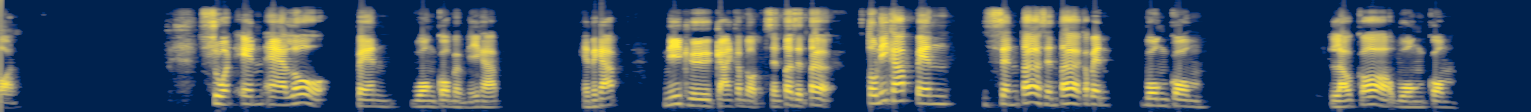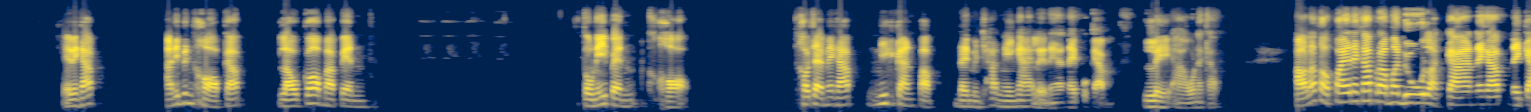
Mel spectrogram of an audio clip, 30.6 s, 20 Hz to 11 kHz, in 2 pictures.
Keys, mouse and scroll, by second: 2.7 click, 4.6 click, 5.0 click, 5.5 scroll down 2, 6.2-6.5 scroll down 2, 6.7 scroll up 1, 8.3 click, 10.3 click, 12.2 click, 13.3 click, 15.0 click, 15.5 click, 15.8-16.1 scroll down 2, 16.5-17.1 scroll up 2, 17.6 click, 21.0 click, 22.3 click, 23.0 click, 23.4-24.0 scroll down 1, 24.0-24.3 scroll up 1.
